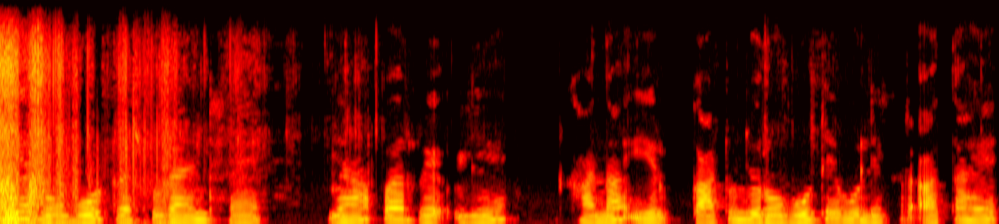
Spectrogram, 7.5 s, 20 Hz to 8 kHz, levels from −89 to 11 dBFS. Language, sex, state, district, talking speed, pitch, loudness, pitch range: Hindi, female, Rajasthan, Jaipur, 135 wpm, 200 Hz, -23 LUFS, 190-215 Hz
